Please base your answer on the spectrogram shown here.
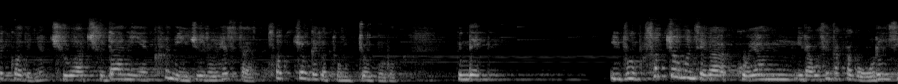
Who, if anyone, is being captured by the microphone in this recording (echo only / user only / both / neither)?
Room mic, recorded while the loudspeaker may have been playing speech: echo only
